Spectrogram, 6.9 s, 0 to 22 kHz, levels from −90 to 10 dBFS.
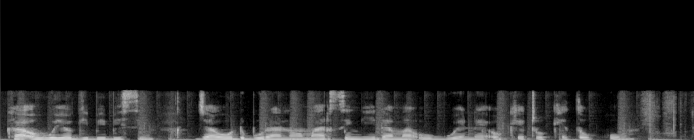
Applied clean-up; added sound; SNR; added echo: none; Drum kit; 18 dB; none.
